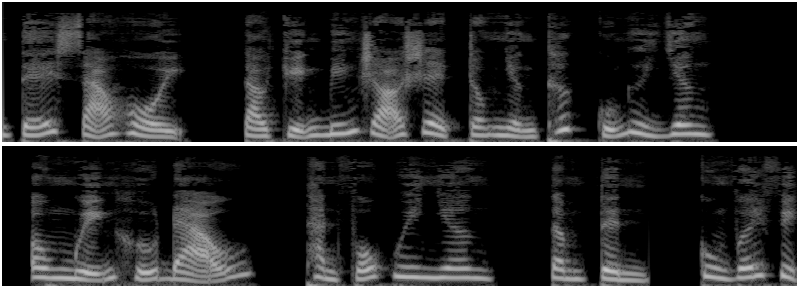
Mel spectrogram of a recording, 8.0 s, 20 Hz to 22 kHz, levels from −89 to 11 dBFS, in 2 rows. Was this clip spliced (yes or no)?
yes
